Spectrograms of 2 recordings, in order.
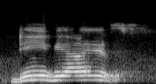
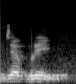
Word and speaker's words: debris: Debris, that is the ruins, D-E-B-R-I-S, but the pronunciation is debris, not debris.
